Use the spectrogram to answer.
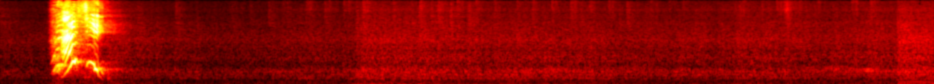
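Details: One sharp, two-part sneeze followed by quiet room noise, recorded with a bichon frise puppy reacting to the sneezing; a single ordinary sneeze.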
